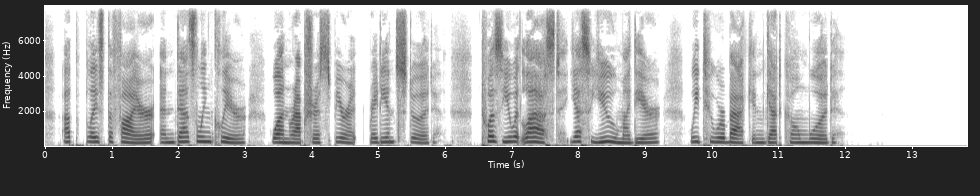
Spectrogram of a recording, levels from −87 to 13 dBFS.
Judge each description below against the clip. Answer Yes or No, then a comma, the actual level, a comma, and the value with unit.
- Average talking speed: No, slow, 115 wpm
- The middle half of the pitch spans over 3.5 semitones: No, average, 2.9 semitones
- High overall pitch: Yes, high, 235 Hz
